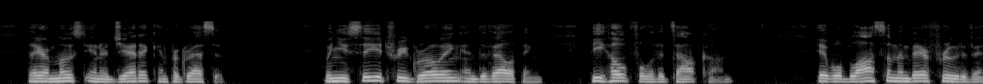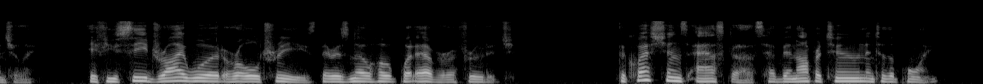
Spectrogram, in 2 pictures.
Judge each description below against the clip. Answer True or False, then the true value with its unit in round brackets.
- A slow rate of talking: False (160 wpm)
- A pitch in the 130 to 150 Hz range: True (135 Hz)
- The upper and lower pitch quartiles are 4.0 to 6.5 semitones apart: False (2.7 semitones)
